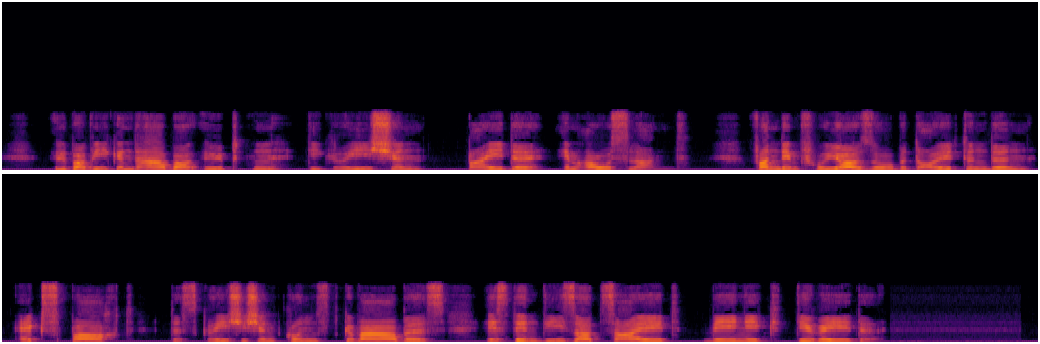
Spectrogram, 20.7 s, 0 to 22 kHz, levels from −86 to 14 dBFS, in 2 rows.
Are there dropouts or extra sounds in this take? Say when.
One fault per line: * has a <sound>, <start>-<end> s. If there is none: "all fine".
all fine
